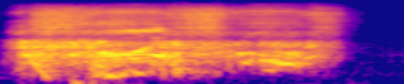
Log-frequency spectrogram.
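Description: A loud nose blow after taking snuff: one long, forceful honking burst of air through the nostrils lasting well over a second, then stopping abruptly, with no talking.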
